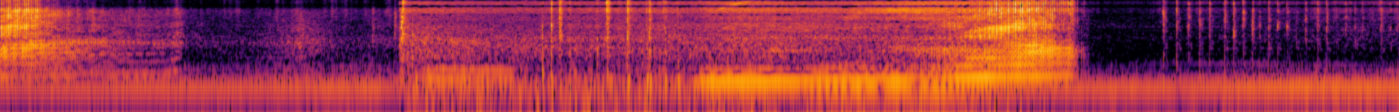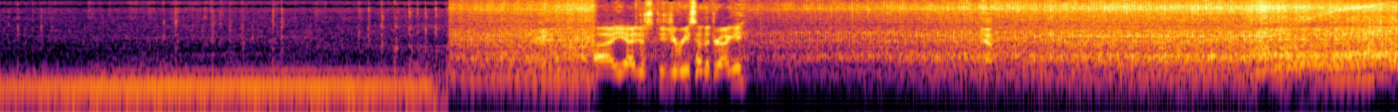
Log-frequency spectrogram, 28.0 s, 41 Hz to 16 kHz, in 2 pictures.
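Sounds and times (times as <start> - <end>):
car engine revving: 0.0 - 27.9.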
